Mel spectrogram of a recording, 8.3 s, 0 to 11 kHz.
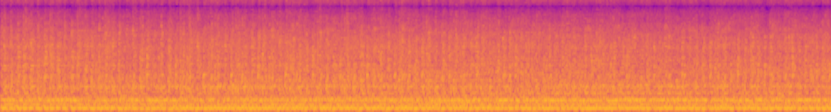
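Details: Big-block Chevy V8 in the Farm Fresh gasser, timed, carb due for a swap for more fuel: deep loud lumpy idle, steady throb about four beats a second, no knock or misfire. No leaks; normal idle.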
